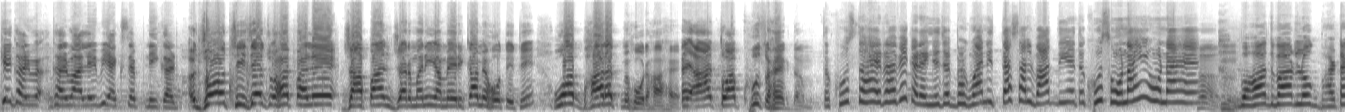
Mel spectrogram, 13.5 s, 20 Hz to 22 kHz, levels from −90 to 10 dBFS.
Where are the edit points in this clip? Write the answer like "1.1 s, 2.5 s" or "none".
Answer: 1.8 s, 3.4 s, 6.8 s, 12.2 s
